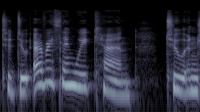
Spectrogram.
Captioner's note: speaking French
